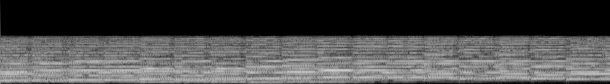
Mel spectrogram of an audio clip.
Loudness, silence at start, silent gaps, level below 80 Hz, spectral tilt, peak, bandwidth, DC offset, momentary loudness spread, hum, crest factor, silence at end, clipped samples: -17 LUFS; 0 s; none; -72 dBFS; -10 dB/octave; -4 dBFS; 4.1 kHz; under 0.1%; 3 LU; none; 12 dB; 0 s; under 0.1%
